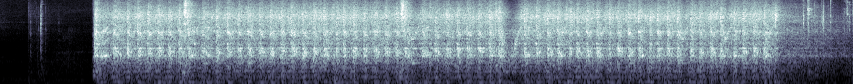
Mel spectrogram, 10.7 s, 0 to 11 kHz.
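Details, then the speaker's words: '91 Ford Ranger that still wouldn't run after a previous owner replaced coil packs, ICM, pump and ECU. Steady starter churn with sharp pops as it starts to hit; backfiring, with very faint spark, and it blows black smoke. "Okay, we got some backfiring now. We are hitting though."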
